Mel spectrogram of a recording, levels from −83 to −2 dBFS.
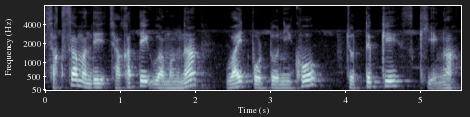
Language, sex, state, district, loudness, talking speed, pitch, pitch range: Garo, male, Meghalaya, South Garo Hills, -19 LUFS, 75 wpm, 135 Hz, 115-175 Hz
